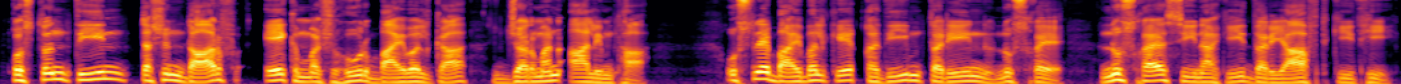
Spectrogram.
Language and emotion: Urdu, neutral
